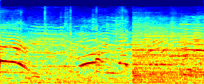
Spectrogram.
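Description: Christmas parade music from loudspeakers: a sung note held and falling away just after the start, a short sung phrase about a second in, then steadily held notes, over the chatter of a crowd of onlookers.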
